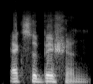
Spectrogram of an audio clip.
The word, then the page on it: exhibition: American English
